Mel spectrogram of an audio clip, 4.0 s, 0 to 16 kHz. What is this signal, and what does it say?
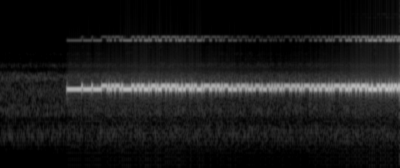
RTTY (75 baud, 170 Hz shift), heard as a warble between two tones, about 2200 Hz centre, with fading and room echo. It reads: ICH HABE ZUHAUSE EINEN …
